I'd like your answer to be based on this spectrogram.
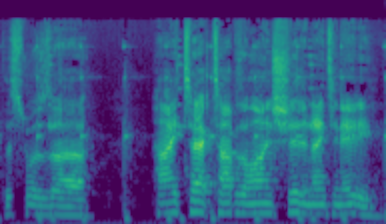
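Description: A retro gaming channel host in his thirties rambles over a retro handheld game on a home desk mic, with occasional swearing and soft background music. His mid-range voice keeps a fairly even intonation and moderate pace, sounding pushed and bright.

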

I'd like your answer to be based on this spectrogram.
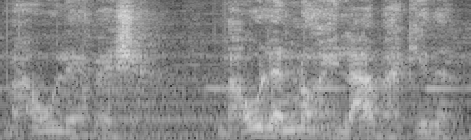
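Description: A man with an Egyptian accent playing a harsh, quick-tempered police officer who taunts and threatens an informant. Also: mid-range voice, roomy sound, close to an everyday voice. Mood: taunting. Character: harsh mocking young male cop, quick-tempered. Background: music score.

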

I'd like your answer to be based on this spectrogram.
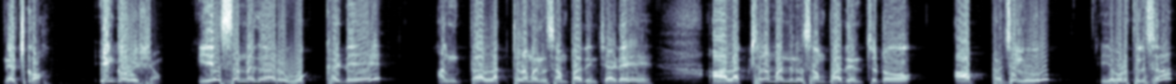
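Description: Speaking slowly with frequent pauses and huge swings in pitch, an older pastor with a slightly high voice gives a forceful testimony in the manner of a sermon. He tells stories, keeps asking rhetorical questions and drops into English phrases for emphasis. The audio is poor and has no room sound.

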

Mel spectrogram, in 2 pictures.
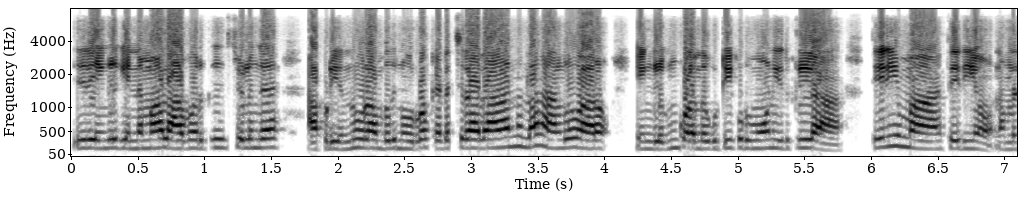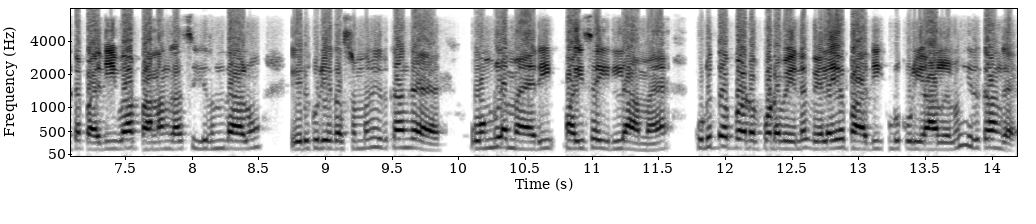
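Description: A man's voice: a little high, level tone, quick pace, darkish tone, no room sound, lightly acted, poor audio. Man voicing a pleading, complaining cartoon vendor. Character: poor male sari vendor, pleading and complaining. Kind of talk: cartoon voice acting.

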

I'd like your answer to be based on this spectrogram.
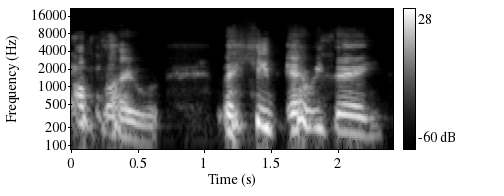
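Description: Animated gravelly-voiced man telling stories. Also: slow pace. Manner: animated storytelling, acting out quotes in high voices. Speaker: podcast guest. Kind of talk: casual chat.

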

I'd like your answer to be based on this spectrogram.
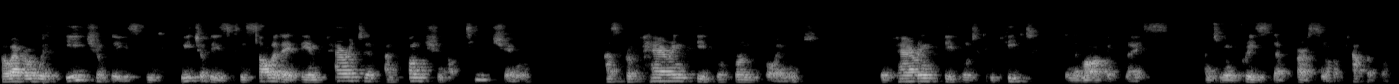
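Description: A man delivers a formal academic keynote in a measured, steady voice at middle pitch. The sound is roomy, with the echo of a conference hall, and slightly dull like a live-stream recording. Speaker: keynote speaker.

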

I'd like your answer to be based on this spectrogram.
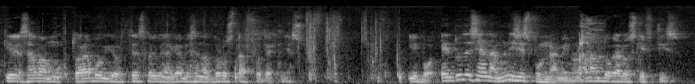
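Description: A man's voice: mid-range voice, animated, noisy background, natural voice. A man doing a coaxing Cypriot go-between. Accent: Cypriot Greek. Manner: polite, coaxing, formal address. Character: smooth-talking adult man, persuasive go-between. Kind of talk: TV sitcom acting. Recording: roomy echo.

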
